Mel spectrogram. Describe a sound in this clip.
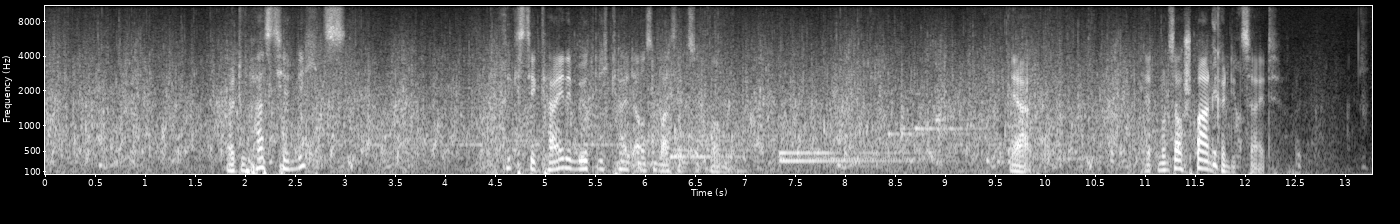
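Water splashes and churns as a swimmer paddles through it.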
